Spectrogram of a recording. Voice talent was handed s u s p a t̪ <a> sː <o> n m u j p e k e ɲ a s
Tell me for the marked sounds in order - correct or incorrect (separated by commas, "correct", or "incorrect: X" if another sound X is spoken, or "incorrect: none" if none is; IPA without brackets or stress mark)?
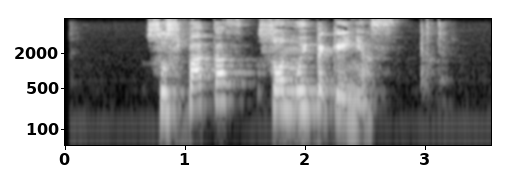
correct, correct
